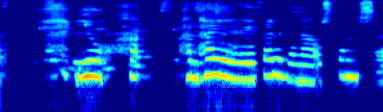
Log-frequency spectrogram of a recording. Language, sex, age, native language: Icelandic, female, 12, Icelandic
